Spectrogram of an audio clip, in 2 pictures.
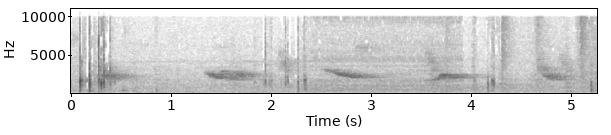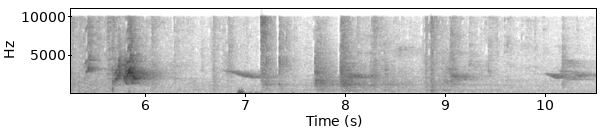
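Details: Red-crested cardinal pair singing the classic four-note Bagé song: a series of whistled downslurred notes, roughly one per second, amid wing flutters, clicks and knocking sounds.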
